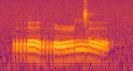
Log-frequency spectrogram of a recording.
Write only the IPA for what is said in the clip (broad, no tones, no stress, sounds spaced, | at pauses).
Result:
r ə r ə˞ ŋ͡ǀ ə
